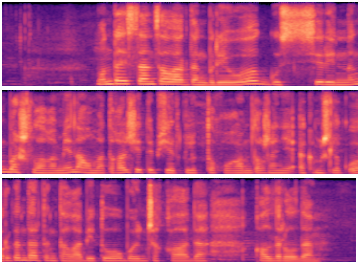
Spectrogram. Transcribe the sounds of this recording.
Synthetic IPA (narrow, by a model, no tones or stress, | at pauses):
mʊnd̪ɑjst̪ant̪sɨjalˠɑɾd̪əɴbɪɾe̞wɪɡuseɾinːɪŋbɑsʃəlˠəʁəme̞nɑlˠmɑt̪əʁɑʒe̞t̪ɪpʒe̞ɾɡʲɪlɪk̚t̪ɪqʰo̞ʁɑmd̪əqʒæne̞ʔækʲɪmʃɪlɪko̞rɡand̪ɑɾd̪əɴt̪ʰɑlˠɑp̬e̞t̪uɪbo̞jənʃɑqʰɑlˠɑd̪ɑqʰɑlˠd̪əɾəlˠd̪ə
